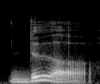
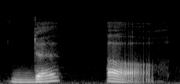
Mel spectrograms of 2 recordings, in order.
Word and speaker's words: dehors: Dehors. Okay, so remember final S not pronounced, and then this H in French doesn't exist phonetically, so you don't pronounce it. Dehors.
